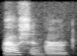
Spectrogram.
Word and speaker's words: Rauschenberg: This is how you 'Cause he pronounce his should name. be. Rauschenberg.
